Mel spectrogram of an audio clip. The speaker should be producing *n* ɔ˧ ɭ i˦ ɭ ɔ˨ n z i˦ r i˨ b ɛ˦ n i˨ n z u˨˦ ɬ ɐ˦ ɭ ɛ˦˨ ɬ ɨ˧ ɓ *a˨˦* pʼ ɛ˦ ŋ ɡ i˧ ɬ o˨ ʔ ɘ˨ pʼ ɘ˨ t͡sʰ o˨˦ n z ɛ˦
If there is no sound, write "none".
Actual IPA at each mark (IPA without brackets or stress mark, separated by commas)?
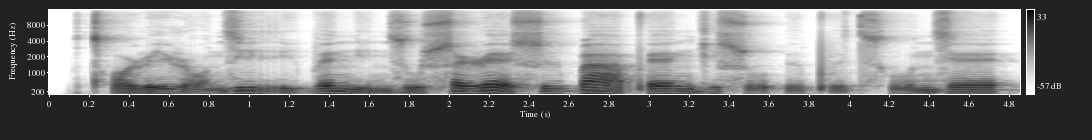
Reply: tʰ, a˦˨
